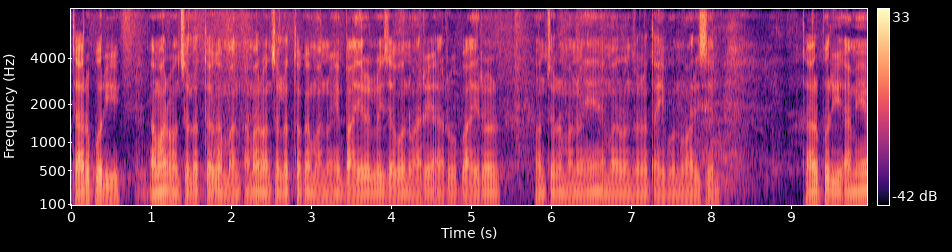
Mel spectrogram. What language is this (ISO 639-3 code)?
asm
